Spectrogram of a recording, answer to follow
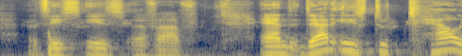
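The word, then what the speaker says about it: ו: But the letter Vav is V indeed. We can see it. It's bigger on the screen. Vav. It is pronounced as V.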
